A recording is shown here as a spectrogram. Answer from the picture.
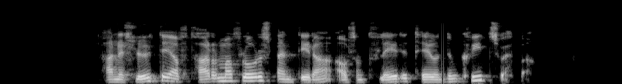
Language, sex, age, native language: Icelandic, male, 20-29, Icelandic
